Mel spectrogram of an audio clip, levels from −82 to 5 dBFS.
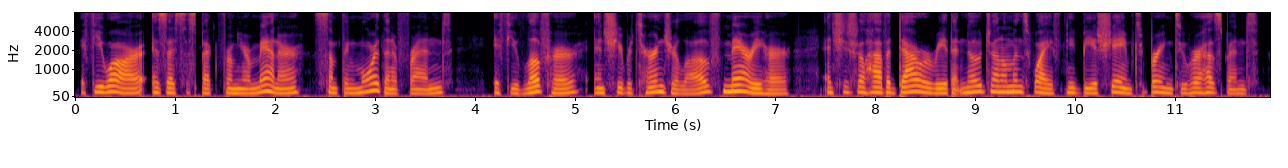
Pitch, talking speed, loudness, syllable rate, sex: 175 Hz, 205 wpm, -19 LUFS, 5.2 syllables/s, female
